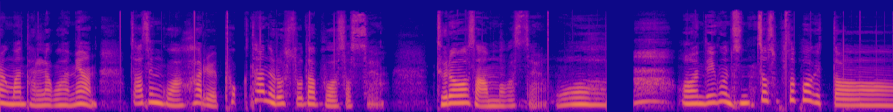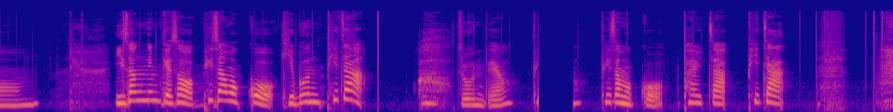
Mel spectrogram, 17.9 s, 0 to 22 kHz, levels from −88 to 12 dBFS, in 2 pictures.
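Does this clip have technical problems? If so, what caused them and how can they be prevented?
Yes. Two stream reconnects occur, at 6.06–6.35 s and 14.31–15.00 s. Each time the connection broke, playback went silent, for 235 ms and then 323 ms, and a fresh decoder restarted mid-stream. The first resumes roughly a fifth of a second later, so audio is skipped. The second resumes 360 ms earlier, so a stretch is repeated. A waveform shows a flat gap followed by an abrupt or faded restart, and a spectrogram shows a blank vertical band. A larger client buffer and reconnection that resumes at the exact stream offset would prevent this.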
